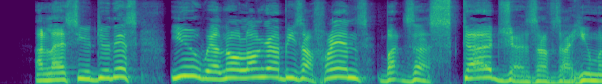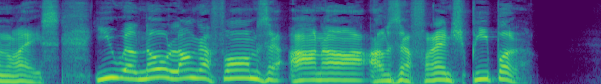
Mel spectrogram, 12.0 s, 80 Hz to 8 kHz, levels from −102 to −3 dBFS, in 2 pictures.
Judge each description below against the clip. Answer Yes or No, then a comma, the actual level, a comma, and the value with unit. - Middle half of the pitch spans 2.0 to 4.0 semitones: No, average, 5.2 semitones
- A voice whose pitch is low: No, high, 205 Hz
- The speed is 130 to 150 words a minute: Yes, average, 145 wpm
